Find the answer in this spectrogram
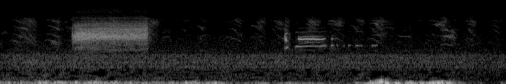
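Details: Black-capped vireo (Vireo atricapilla) nesting at Fort Hood, Texas, in the 2021 breeding season gives a female's harsh "shrad" call, used to attract her mate, signal incubation switches and ward off predators: a single raspy burst, then a few thin whistled notes, over low rumble.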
